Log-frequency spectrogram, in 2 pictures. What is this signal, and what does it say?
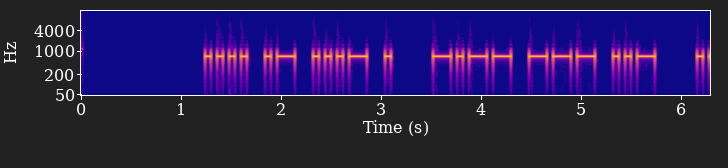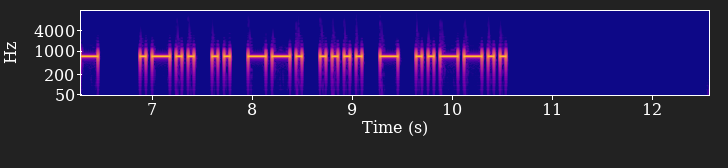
Morse code, heard as a keyed tone, about 21 wpm, 700 Hz. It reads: HAVE YOU A LIGHT?
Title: Sentences from Top 1000 Words - Review Part 1 - 20wpm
